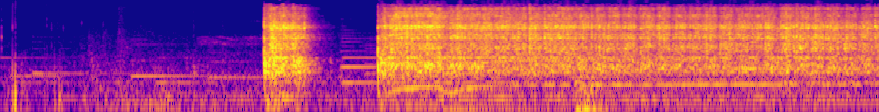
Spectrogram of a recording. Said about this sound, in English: Close the blender and blend them to a smooth paste.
